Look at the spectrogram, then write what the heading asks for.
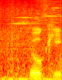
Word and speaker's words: Yuki: How's that pronounced? Huki? Yuki? Yuki, yeah.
